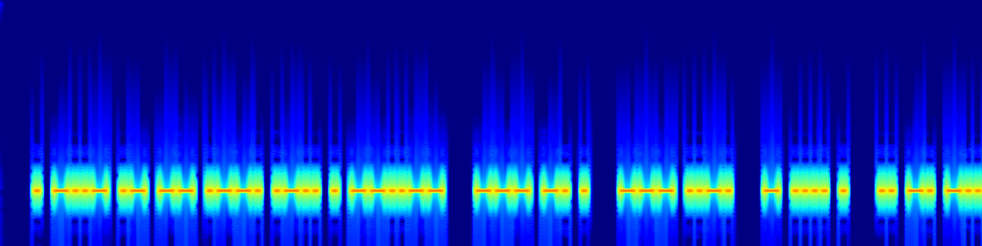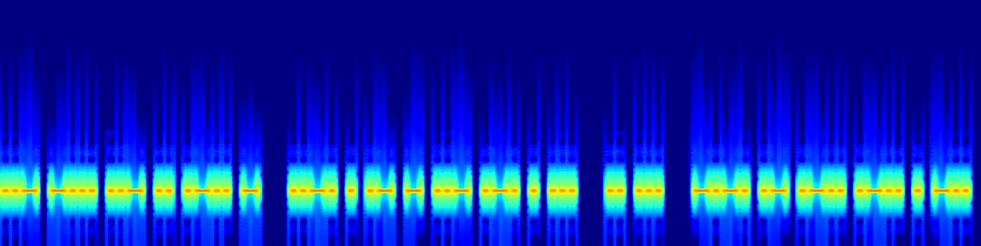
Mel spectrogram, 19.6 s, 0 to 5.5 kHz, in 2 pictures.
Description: Morse code, heard as a keyed tone, about 25 wpm, 600 Hz. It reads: EXAMPLE, ONE OF THE IN-BUILT FEATURES IS CALLED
